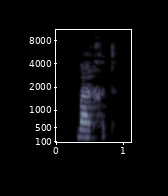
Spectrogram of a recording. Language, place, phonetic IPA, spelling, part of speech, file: Russian, Saint Petersburg, [ˈbarxət], бархат, noun, LL-Q7737 (rus)-бархат.wav
- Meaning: velvet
